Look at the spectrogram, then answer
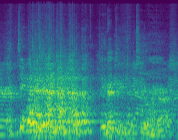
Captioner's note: laughing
